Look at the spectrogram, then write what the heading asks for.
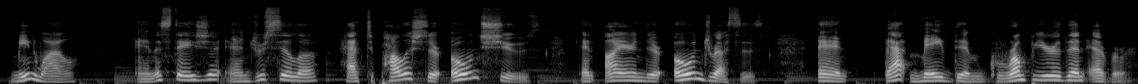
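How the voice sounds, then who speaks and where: A woman reading a storybook aloud for children in an expressive way, with dramatic pauses and emphasis. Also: fairly low pitch. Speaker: children's storybook reader and channel host.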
